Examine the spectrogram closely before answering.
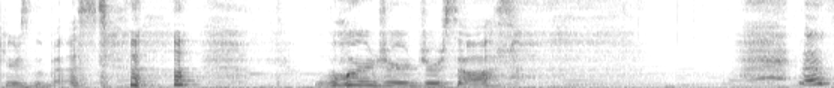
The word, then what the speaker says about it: Worcestershire: Go to Wikipedia and click the speaker next to pronunciation. Worcester sauce. Wikipedia. Worcester or Worcestershire sauce. Worcester.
